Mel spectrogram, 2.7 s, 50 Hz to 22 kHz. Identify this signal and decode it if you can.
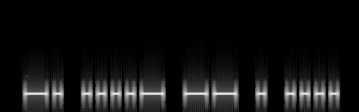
Morse code, heard as a keyed tone, about 22 wpm, 700 Hz. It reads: N4MEH
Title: USA Callsign DE Callsign - 5 Characters - 22wpm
